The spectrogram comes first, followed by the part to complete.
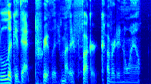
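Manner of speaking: put-on snide, scornful, sneering jeering voice. Imitating women sneering at a worker: imitating a sneering woman. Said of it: "Sneered at and be like".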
